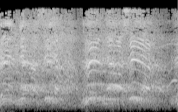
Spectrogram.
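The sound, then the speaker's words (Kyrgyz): A Crimean Tatar rally crowd shouts in unison, loud repeated chanted phrases coming in regular surges of many voices. “Кечиресиздер, алар Крым Орусия эмес деп кыйкырып турушту.”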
